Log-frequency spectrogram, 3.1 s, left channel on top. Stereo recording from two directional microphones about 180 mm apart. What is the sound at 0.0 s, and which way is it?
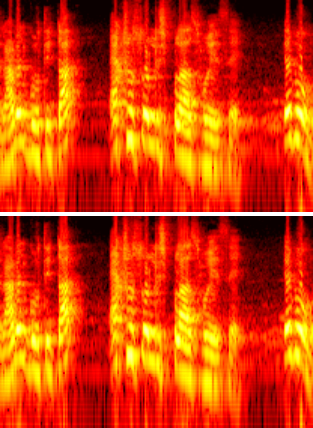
Speech, 10° right (ahead or behind).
